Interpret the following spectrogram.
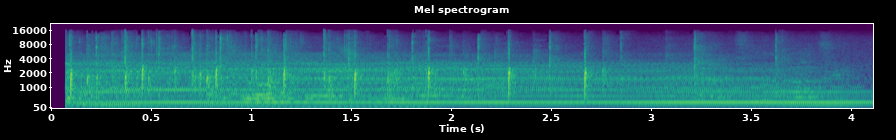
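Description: Live rock band on stage: a held guitar chord ringing through the amplifiers, with sharp hits and crowd clapping and cheering over it. A low rumble drops out a little before halfway.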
